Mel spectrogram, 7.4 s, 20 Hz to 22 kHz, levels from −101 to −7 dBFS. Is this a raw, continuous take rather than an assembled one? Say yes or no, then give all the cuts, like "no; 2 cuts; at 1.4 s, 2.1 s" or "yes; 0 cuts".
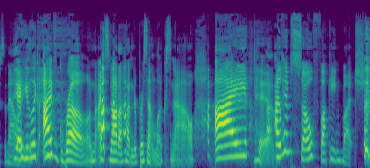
no; 3 cuts; at 2.0 s, 5.1 s, 5.6 s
